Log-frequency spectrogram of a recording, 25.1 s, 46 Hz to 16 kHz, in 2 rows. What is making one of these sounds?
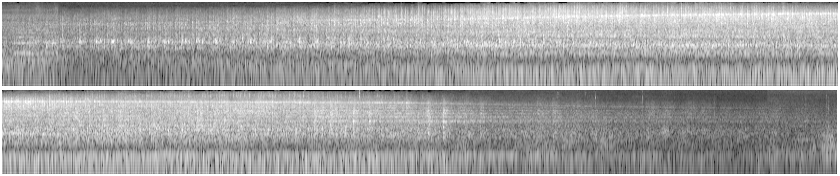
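A Class 50 diesel locomotive passes, working hard under power.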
